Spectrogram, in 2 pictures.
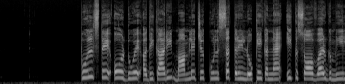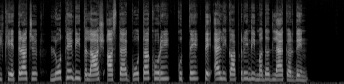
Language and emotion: Dogri, neutral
